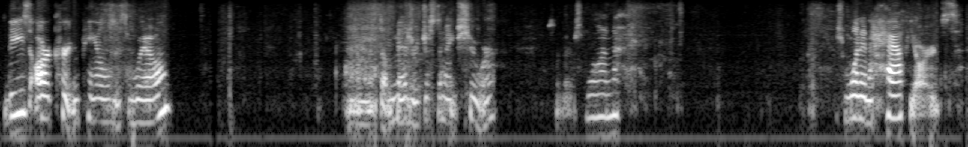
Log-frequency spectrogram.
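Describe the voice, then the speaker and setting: A woman's voice: mid-range voice, fairly even intonation, takes it slowly, long pauses, darkish tone, husky. Chatty Southern woman selling fabric. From Georgia, US. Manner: chatty, folksy, describes fabric while measuring. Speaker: live sale host. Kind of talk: casual live-stream selling. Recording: dull, dry lo-fi stream audio.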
